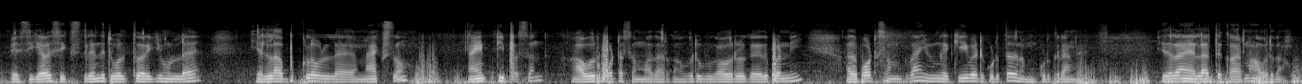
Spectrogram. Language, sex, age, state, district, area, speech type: Tamil, male, 18-30, Tamil Nadu, Mayiladuthurai, urban, spontaneous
